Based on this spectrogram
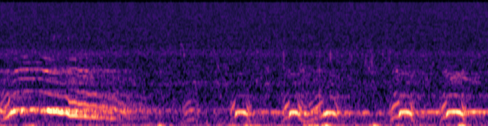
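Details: Barred owls in a Georgia swamp: one long, drawn-out hoot sliding downward, then a series of short, clipped hoots at a steady pitch. A constant low hum continues underneath.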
